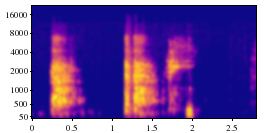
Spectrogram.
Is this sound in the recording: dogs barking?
yes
